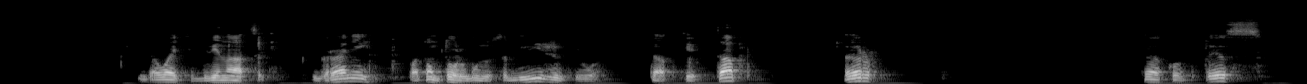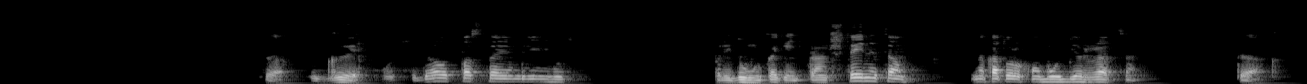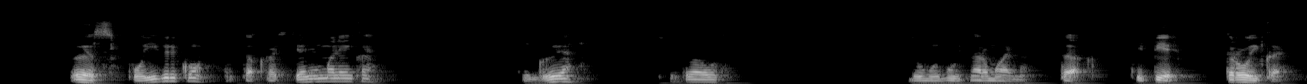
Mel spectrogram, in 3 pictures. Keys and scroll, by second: 6.5 Tab, 7.7 r, 11.2 s, 15.8 g, 26.4 s, 31.1 g, 37.9 3.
